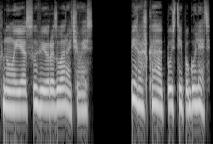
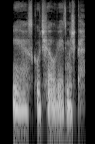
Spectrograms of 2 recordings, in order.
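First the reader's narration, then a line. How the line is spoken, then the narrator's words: Whisper in ear. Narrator (Russian): шепнул он мне на ухо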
